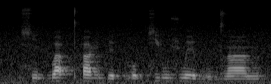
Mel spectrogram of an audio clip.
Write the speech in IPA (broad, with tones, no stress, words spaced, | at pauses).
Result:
ɕĩ˨t̚ ba˦ʔt̪ʰa˧ŋke˨t̚ ɡo˦ʔt͡ɕju˦ɕwe˥˧bu˨˩ d͡zã˧n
